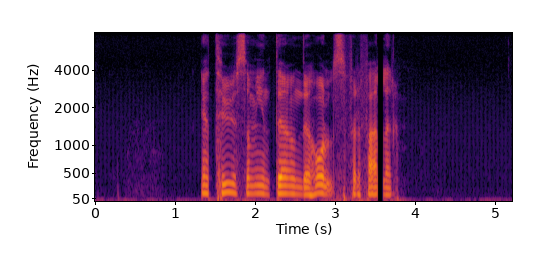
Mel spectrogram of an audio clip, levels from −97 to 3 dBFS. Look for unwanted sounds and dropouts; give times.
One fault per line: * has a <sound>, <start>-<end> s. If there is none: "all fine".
* has a dropout, 3.5-3.6 s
